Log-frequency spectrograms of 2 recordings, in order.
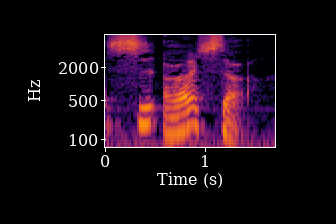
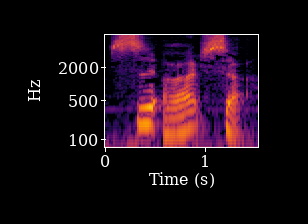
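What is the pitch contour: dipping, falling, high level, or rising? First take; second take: dipping; dipping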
